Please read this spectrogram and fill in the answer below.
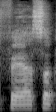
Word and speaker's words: FASA: We'll have to talk about Phasia. I think the fans usually pronounce it FASA, but it is an acronym, so it's really open.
